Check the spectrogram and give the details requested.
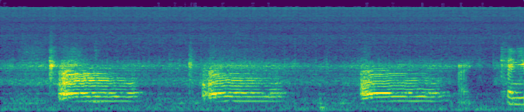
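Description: Three sustained 'ee' sounds through the chest wall, still sounding like 'ee': no egophony.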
